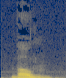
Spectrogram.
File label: "Boom", Dutch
